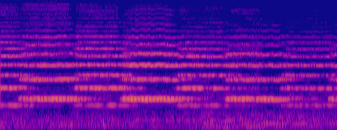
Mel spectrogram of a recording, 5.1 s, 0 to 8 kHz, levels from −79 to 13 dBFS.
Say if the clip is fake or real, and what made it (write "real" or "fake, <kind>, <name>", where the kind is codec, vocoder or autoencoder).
fake, codec, DAC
